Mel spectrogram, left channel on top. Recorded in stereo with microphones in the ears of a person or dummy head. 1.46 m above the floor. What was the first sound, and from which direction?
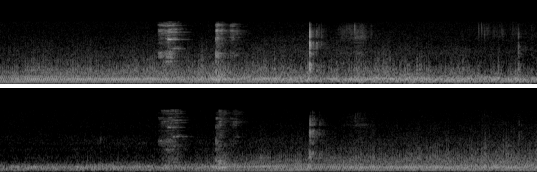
A clink, 45° left (ahead or behind).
